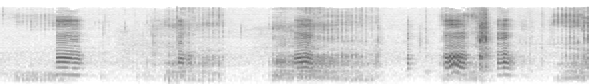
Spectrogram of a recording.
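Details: Morning play session with Max, a yorkie-schnauzer mix dog: rough growls broken by sharp, high squealing yelps, in uneven bursts about once a second, indoors with faint handling noises and a person urging him to let go.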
